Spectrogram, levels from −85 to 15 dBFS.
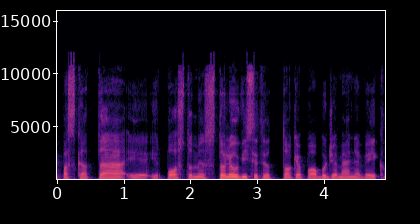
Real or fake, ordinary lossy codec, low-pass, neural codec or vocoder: real; Opus, 24 kbps; 10.8 kHz; none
